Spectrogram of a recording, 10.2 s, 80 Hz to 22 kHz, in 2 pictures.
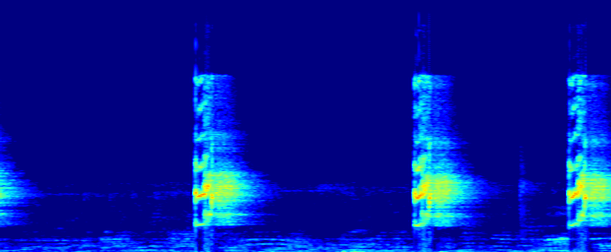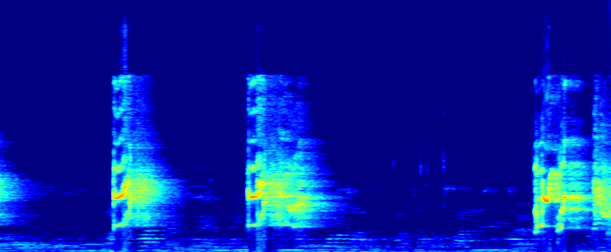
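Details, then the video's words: Lovebird of the fighter type, its fast voice meant to stimulate all kinds of lovebirds to sing: loud, shrill screeching notes repeated about every 1.5 seconds over faint background voices and clatter. "LOVEBIRD FIGHTER SUARANYA CEPAT BIKIN EMOSI DAN JITU MERANGSANG BUNYI SEMUA JENIS LOVEBIRD"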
